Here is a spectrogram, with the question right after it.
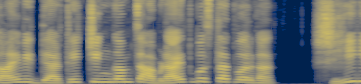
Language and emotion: Goan Konkani, disgusted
